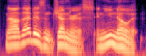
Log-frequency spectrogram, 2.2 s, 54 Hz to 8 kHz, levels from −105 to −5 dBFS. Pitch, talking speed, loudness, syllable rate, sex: 145 Hz, 220 wpm, -15 LUFS, 5.1 syllables/s, male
